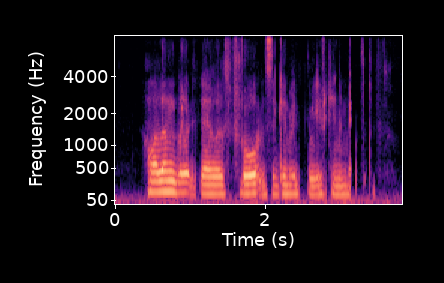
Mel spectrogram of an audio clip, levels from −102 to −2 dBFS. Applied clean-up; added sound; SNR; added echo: neural diffusion model UNIVERSE++.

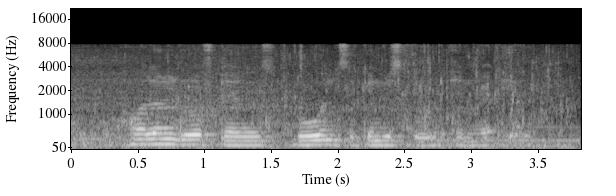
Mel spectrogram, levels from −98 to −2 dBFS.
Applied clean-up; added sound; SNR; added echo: none; Waves, surf; 11 dB; none.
